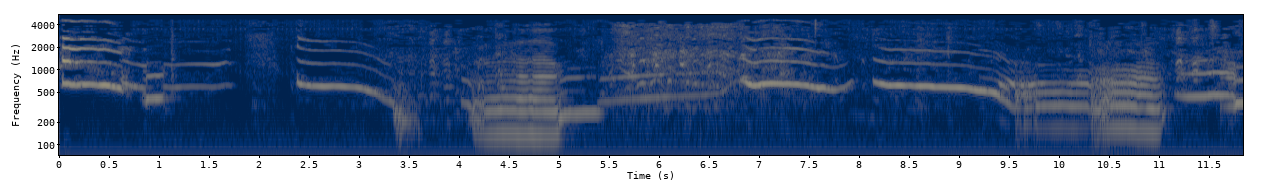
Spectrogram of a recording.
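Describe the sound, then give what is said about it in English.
A series of eerie whale calls: long moaning tones that bend and glide downward, broken up by low pulsing grunts, fairly loud and continuous with no talking. “He's got a pencil, and he deciphers the whale noises as he hears them.”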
